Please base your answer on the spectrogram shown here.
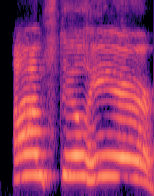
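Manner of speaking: very high, shrill mock scream. Retelling a dad's morning joke: imitating dad screaming. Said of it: "he'd scream".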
